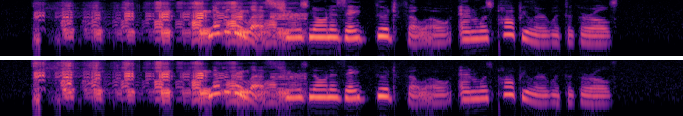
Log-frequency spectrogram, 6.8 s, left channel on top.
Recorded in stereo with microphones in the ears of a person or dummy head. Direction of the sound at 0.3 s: 25° right (ahead or behind).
